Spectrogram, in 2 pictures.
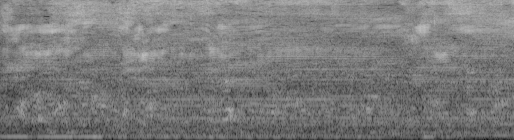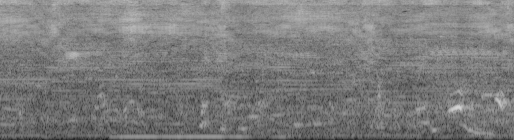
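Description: Cordless electric dog clippers buzzing steadily as the blade is run back over a doodle's coat, the hum growing louder in the first second and again for about a second and a half around two-thirds of the way through.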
